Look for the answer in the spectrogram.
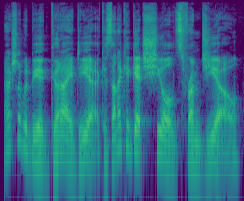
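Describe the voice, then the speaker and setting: Bright-voiced man livestreaming a game. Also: medium pitch, very animated, moderate pace. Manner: informal, thinking aloud. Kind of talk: casual livestream gaming chat. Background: music.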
